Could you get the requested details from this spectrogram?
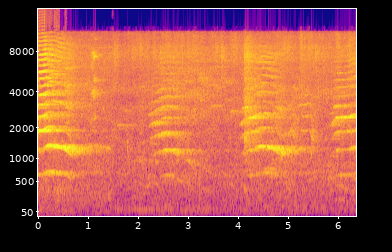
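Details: Peafowl giving loud, mewing wails, one fading from the start, then longer falling cries spaced a couple of seconds apart, the last starting just before the end, with light background hiss.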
